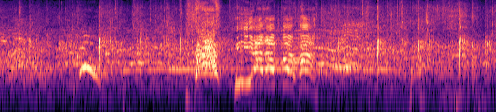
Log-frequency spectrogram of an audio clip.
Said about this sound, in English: In the name of Jesus, come on, clap those hands one more time unto the Lord.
